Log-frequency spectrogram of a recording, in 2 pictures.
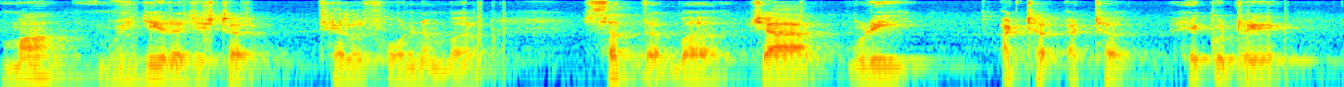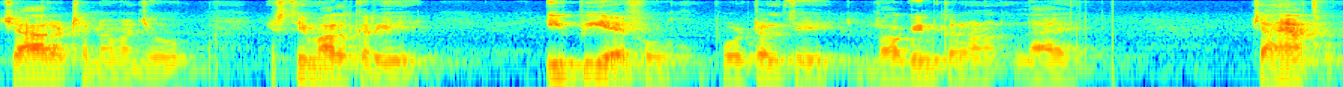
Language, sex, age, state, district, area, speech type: Sindhi, male, 60+, Uttar Pradesh, Lucknow, urban, read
